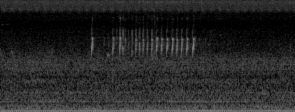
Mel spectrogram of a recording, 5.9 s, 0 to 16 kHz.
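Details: Female Scissor-tailed Flycatcher in McKinney, Texas, on 23 May 2018, recorded by cell phone from a car window: a quick stuttering run of about ten sharp, high chips over two seconds, nearly buried under a low rumble of wind or traffic.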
